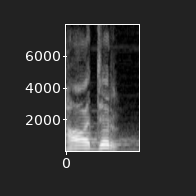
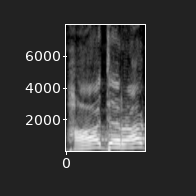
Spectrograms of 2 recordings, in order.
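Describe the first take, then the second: First: The name ends on the consonant 'r'. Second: The name ends with a final 'a' vowel. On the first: The speaker calls it right. "ஹாஜரா கிடையாது, ஹாஜர்" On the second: The speaker calls it wrong. "ஹாஜரா என்பது தவறான ஒரு உச்சரிப்பு"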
